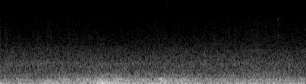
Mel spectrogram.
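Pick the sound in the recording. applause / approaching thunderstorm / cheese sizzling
approaching thunderstorm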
